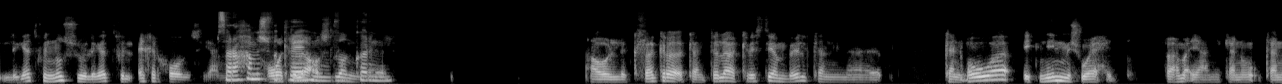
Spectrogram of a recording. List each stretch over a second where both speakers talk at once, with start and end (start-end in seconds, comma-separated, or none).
2.2-3.6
